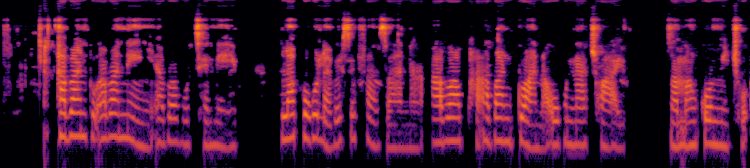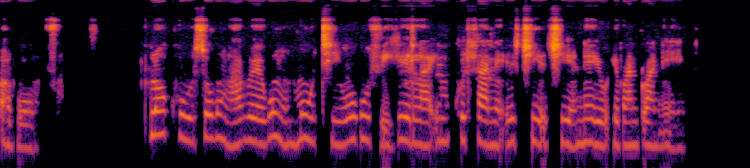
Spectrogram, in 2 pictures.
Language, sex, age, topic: North Ndebele, female, 25-35, health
